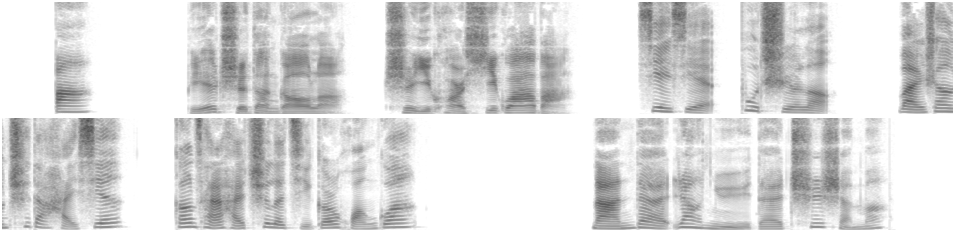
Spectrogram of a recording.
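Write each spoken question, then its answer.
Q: 男的让女的吃什么?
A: 西瓜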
